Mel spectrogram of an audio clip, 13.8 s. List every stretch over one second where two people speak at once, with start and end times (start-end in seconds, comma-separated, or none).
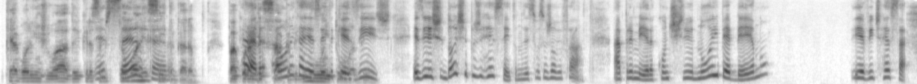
1.4-2.6, 3.6-5.6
